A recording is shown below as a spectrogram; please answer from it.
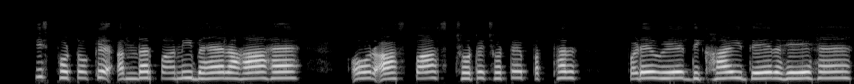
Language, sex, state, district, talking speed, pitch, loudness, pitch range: Hindi, male, Rajasthan, Jaipur, 135 wpm, 285 Hz, -15 LUFS, 275-295 Hz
